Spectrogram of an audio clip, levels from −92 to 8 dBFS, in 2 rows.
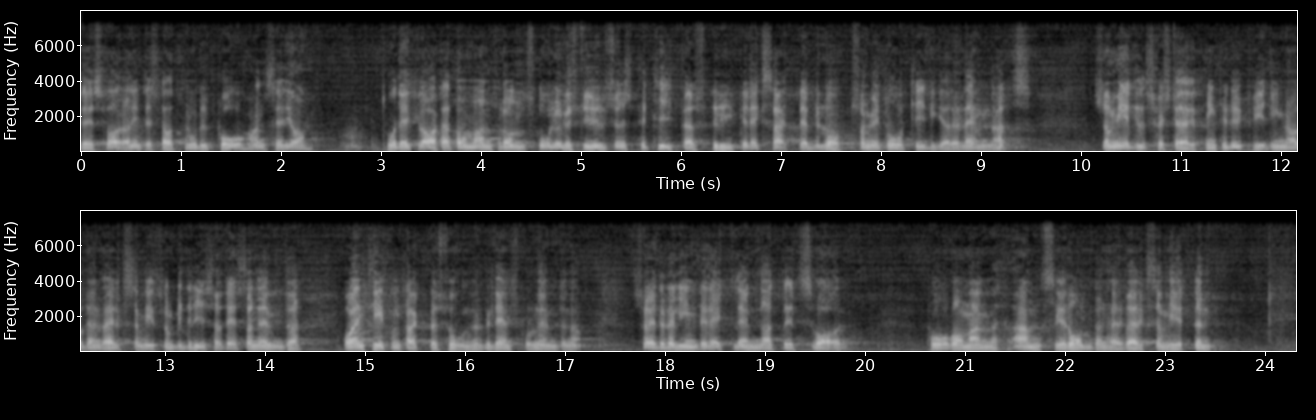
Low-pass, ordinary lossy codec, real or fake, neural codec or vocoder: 7.2 kHz; none; fake; codec, 44.1 kHz, 2.6 kbps, SNAC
